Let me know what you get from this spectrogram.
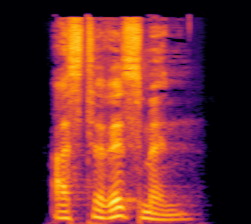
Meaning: plural of Asterismus
- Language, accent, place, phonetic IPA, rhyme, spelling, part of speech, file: German, Germany, Berlin, [asteˈʁɪsmən], -ɪsmən, Asterismen, noun, De-Asterismen.ogg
